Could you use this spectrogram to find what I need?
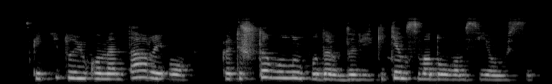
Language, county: Lithuanian, Alytus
